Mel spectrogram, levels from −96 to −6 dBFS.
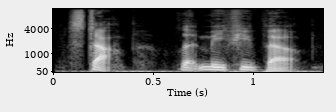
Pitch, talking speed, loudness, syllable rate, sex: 120 Hz, 220 wpm, -21 LUFS, 4.6 syllables/s, male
